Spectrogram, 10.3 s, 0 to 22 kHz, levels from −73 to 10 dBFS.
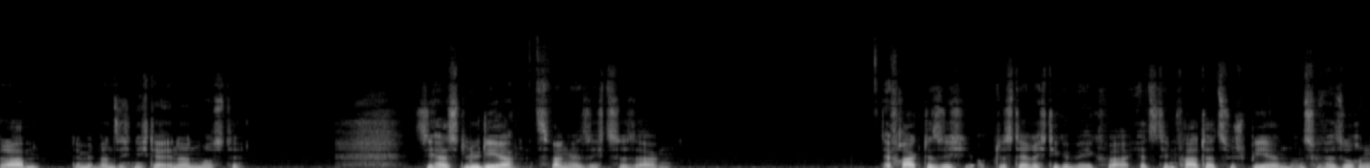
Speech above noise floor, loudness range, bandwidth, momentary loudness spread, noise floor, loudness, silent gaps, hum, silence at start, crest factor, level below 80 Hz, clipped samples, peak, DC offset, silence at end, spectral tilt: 32 dB; 3 LU; 14.5 kHz; 13 LU; -55 dBFS; -24 LUFS; none; none; 0 s; 22 dB; -48 dBFS; under 0.1%; -4 dBFS; under 0.1%; 0 s; -6.5 dB/octave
